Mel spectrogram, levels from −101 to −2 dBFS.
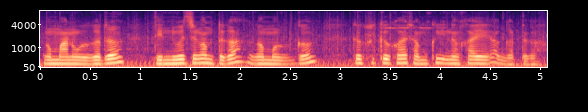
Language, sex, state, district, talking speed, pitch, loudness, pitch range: Wancho, male, Arunachal Pradesh, Longding, 225 wpm, 155 Hz, -16 LUFS, 150-175 Hz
